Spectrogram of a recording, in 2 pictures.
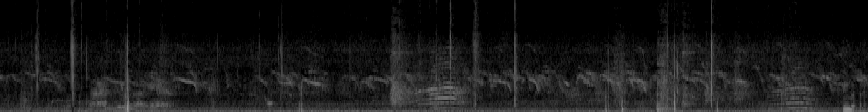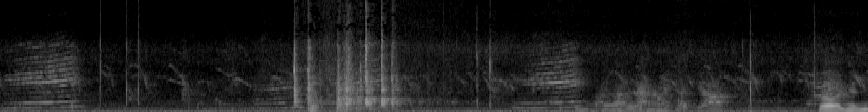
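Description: Domestic chickens clucking now and then in short calls. About twelve seconds in there is a quick rattle of clicks, likely the wire grill rack being set over the charcoal pot.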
